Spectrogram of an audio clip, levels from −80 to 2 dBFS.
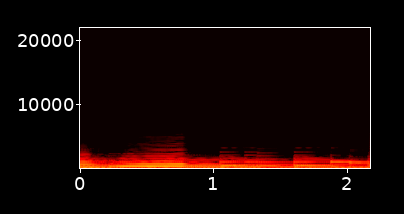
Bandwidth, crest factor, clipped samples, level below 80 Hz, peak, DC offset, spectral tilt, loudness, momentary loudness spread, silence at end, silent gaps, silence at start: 5.2 kHz; 12 dB; under 0.1%; -66 dBFS; -22 dBFS; under 0.1%; -10.5 dB/octave; -35 LUFS; 8 LU; 0 s; none; 0 s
